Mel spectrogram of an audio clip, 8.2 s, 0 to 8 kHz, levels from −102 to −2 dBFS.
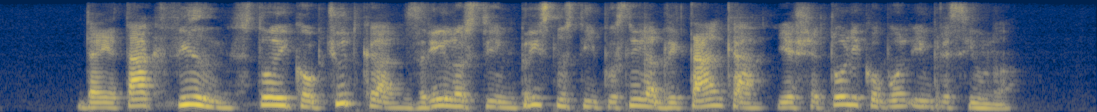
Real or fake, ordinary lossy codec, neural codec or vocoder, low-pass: fake; none; codec, 44.1 kHz, 7.8 kbps, DAC; 7.2 kHz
